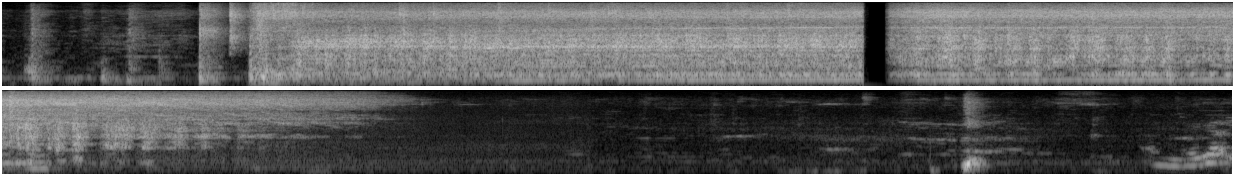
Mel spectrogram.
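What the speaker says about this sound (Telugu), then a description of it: "ఇప్పుడైతే మిక్సీ పట్టేస్తా." A kitchen mixer grinder whirs loudly and steadily for several seconds as it blends ginger, garlic and fenugreek into a paste, with a brief cut-out midway before the motor winds down into quiet.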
